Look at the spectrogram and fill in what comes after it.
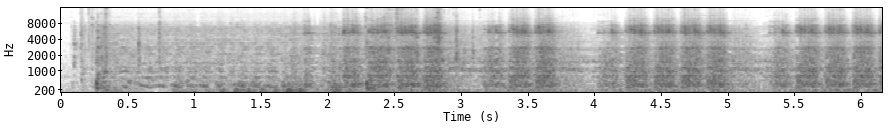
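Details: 2000 Ford F-450 DRW, 7.3 PowerStroke diesel, cold start after cycling glow plugs three times, window open: engine catches after cranking, then runs lumpy and loud with uneven rattly firing for 30 seconds to a minute before smoothing to idle; normal.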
